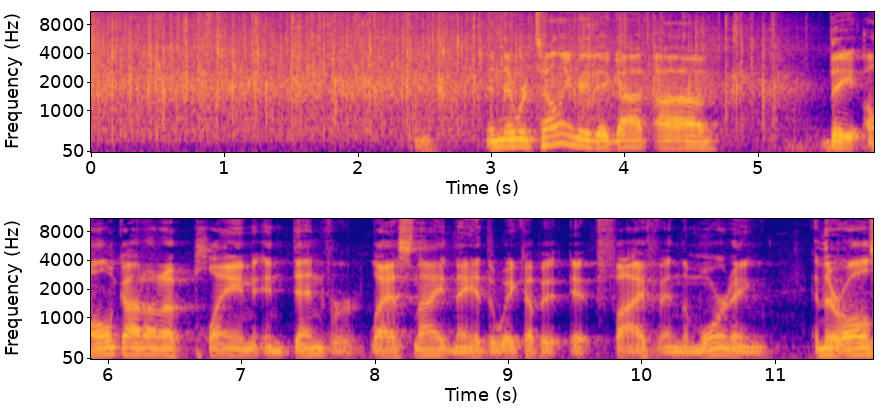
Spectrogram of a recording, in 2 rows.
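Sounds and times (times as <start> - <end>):
crowd clapping: 0.0 - 5.5
speech: 2.4 - 4.8, 5.5 - 11.7.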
